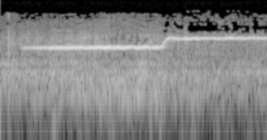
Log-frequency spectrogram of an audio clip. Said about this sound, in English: Gosh, that whistle is...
